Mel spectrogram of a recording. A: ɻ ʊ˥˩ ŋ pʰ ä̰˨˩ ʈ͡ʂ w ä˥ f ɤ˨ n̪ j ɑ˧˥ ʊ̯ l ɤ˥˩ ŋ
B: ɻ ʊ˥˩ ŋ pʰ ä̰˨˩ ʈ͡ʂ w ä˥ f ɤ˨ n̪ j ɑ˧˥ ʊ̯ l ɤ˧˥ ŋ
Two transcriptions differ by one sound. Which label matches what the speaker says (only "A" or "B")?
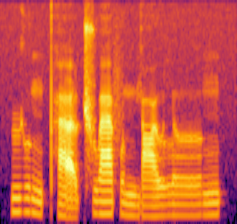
B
